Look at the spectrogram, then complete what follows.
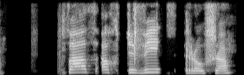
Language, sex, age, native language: Icelandic, female, 10, Icelandic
